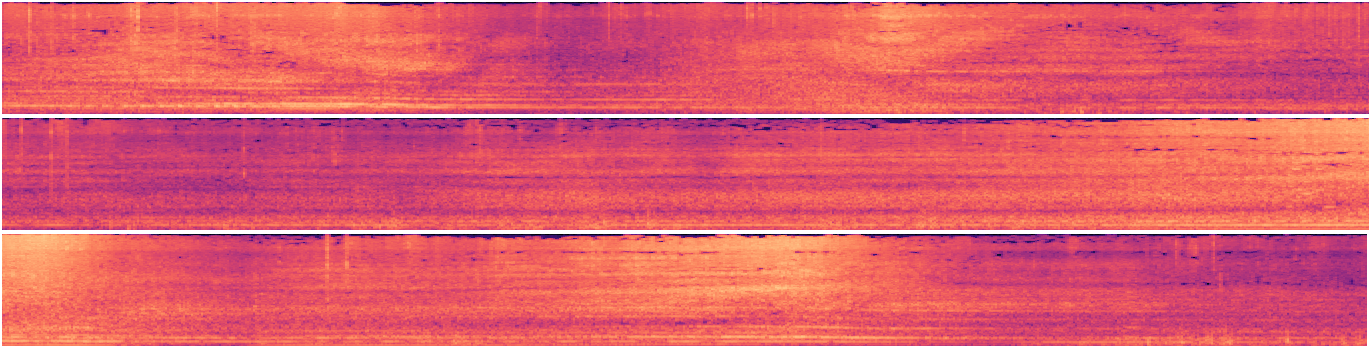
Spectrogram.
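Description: A motor vehicle's engine running steadily nearby, with several vehicles passing by on the road, each swelling and fading, the loudest about two seconds in and again around twenty and twenty-six seconds in.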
